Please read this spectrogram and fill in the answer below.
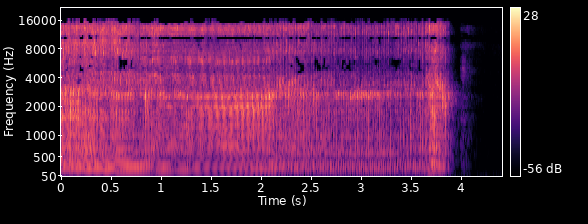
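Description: A long mouth-made fart noise, air blown out through puffed cheeks squeezed between the hands, buzzing low with its pitch slowly sinking. It cuts off near the end, followed by a short laugh.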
